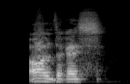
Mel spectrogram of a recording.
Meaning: deluxe, with pepperoni, mushrooms and green peppers: toute garnie
- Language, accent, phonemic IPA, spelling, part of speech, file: French, Canada, /ɔl.dʁɛst/, all dressed, adjective, LL-Q150 (fra)-all dressed.wav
